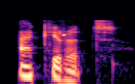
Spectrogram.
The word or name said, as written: accurate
